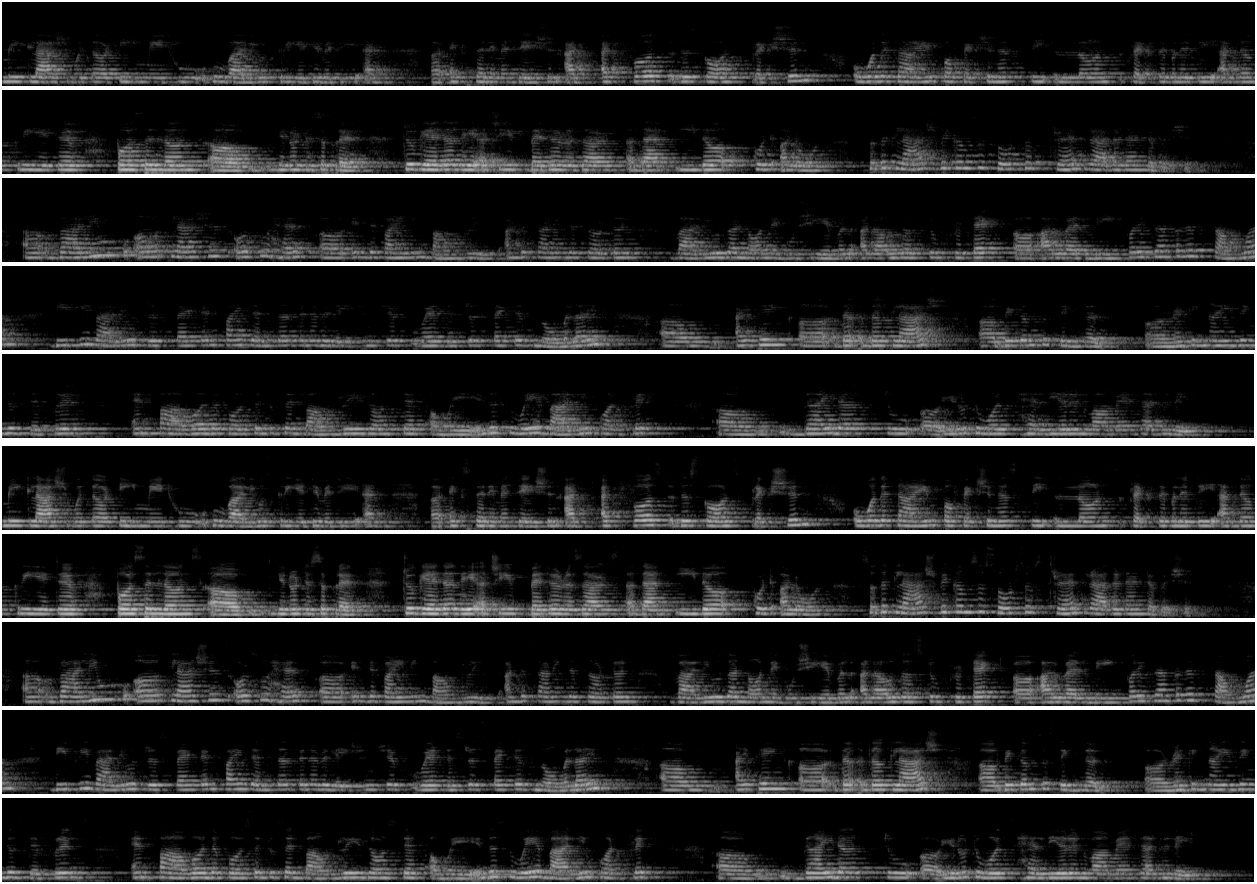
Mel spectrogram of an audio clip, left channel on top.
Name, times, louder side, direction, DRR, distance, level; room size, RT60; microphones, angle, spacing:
voice 1, 0.0-8.1 8.5-19.8 20.0-20.8 21.2-24.3 25.3-31.4 31.7-37.7 38.1-43.6 43.8-46.9 47.4-48.6 49.0-50.9 51.4-56.6 57.3-58.7 58.9-62.0, right 3 dB, 55° right, 3 dB, 1.4 m, -30 dB
20.0 x 9.0 x 2.9 m, 1.1 s
head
